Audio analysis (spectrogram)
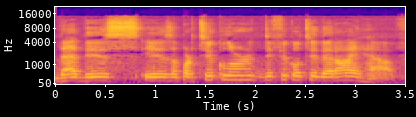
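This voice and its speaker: At a moderate pace, a man with a Portuguese accent speaks at a fairly high pitch against noticeable background noise. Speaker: English teacher. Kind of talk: podcast monologue.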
